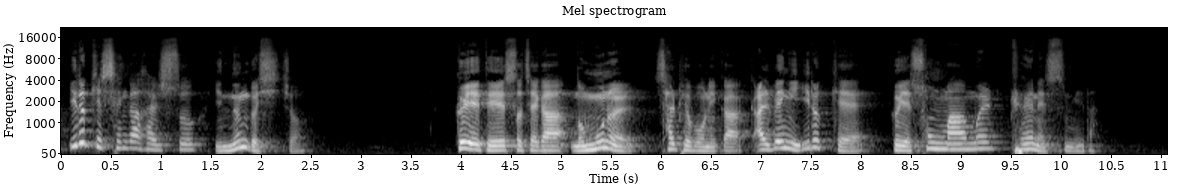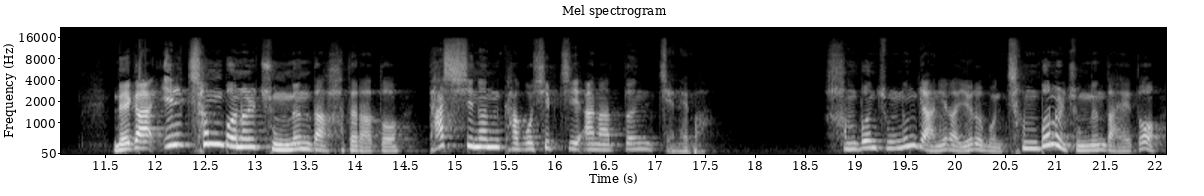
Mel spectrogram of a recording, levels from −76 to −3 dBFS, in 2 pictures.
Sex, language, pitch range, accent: male, Korean, 130-190 Hz, native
